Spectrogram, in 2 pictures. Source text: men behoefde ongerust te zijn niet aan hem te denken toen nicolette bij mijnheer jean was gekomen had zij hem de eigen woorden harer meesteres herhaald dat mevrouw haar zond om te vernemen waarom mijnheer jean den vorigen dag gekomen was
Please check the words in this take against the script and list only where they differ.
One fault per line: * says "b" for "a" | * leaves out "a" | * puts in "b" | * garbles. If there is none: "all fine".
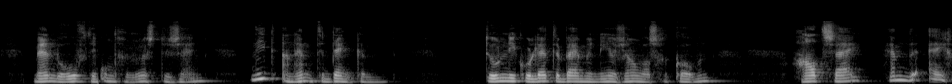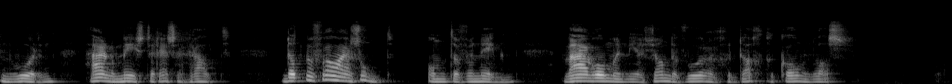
all fine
